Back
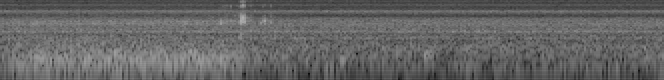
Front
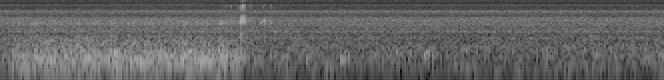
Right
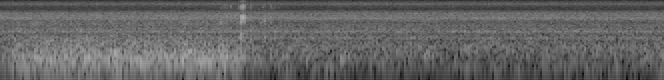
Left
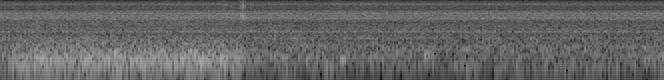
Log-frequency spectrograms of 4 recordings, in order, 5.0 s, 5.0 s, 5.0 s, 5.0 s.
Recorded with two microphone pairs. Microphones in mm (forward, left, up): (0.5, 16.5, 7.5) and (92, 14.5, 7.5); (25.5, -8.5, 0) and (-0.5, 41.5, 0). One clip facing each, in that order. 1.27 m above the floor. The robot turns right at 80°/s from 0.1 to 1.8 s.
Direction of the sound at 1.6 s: 95° right.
